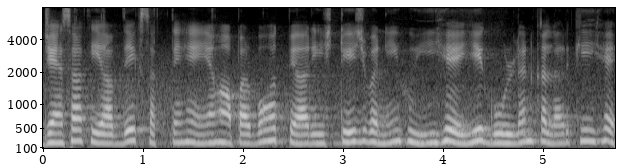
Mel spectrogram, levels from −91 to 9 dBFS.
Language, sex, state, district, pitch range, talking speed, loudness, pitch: Hindi, female, Bihar, Madhepura, 195-230 Hz, 200 wpm, -19 LUFS, 205 Hz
